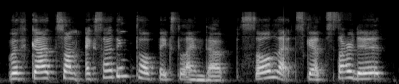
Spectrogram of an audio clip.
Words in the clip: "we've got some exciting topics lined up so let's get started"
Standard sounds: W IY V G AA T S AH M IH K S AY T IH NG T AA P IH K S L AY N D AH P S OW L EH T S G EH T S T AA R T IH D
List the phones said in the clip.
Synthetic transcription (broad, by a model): W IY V G AA T S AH M IH K S AY T IH NG T AA P IH K S L AY N D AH P S OW L EH T S G EH T S T AA R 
